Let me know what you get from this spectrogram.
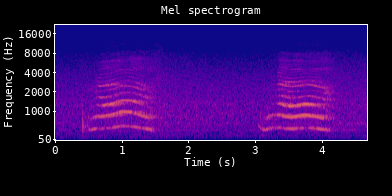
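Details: After a bout of running and catching a toy, a house cat calls indoors with two long arched meows roughly two seconds apart, full of harmonics, over a quiet room background.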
